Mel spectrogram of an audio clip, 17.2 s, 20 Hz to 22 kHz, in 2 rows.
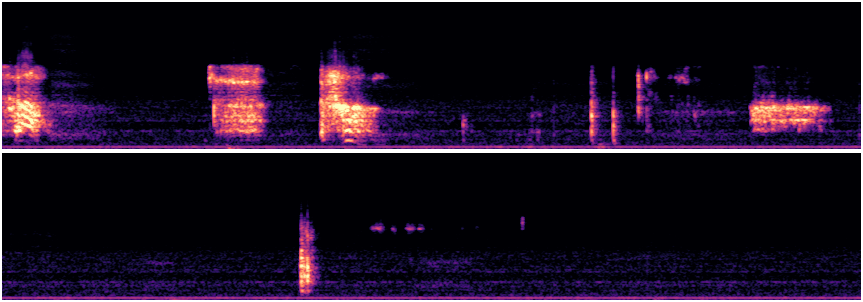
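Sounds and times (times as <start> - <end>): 
low steady hum: 0.0 - 17.1
person clearing throat: 2.1 - 3.9
person coughing after swallowing beer while smoking a cigarette: 2.1 - 3.9.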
